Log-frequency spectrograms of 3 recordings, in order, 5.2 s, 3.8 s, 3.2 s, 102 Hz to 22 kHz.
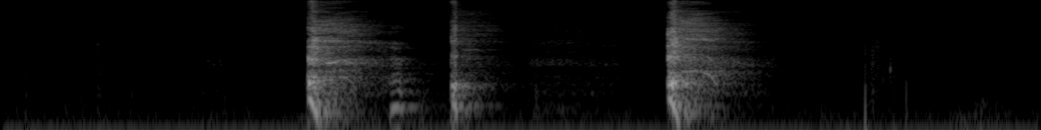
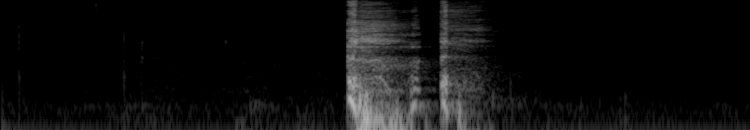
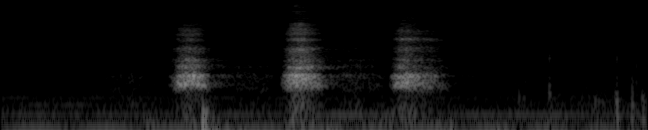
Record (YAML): three_cough_length: 5.2 s
three_cough_amplitude: 4071
three_cough_signal_mean_std_ratio: 0.29
cough_length: 3.8 s
cough_amplitude: 11770
cough_signal_mean_std_ratio: 0.27
exhalation_length: 3.2 s
exhalation_amplitude: 1561
exhalation_signal_mean_std_ratio: 0.47
survey_phase: beta (2021-08-13 to 2022-03-07)
age: 45-64
gender: Female
wearing_mask: 'No'
symptom_none: true
smoker_status: Ex-smoker
respiratory_condition_asthma: false
respiratory_condition_other: false
recruitment_source: REACT
submission_delay: 9 days
covid_test_result: Negative
covid_test_method: RT-qPCR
